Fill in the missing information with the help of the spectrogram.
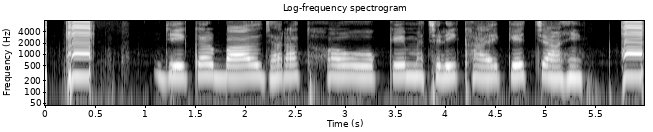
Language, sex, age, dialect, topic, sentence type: Bhojpuri, female, 18-24, Western, agriculture, statement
